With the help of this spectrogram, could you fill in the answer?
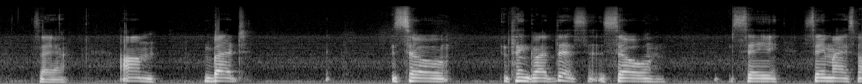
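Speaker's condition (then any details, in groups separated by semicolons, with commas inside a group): Traumatic brain injury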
